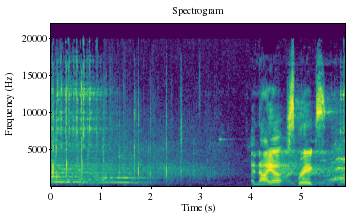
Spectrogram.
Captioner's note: audience claps and cheers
